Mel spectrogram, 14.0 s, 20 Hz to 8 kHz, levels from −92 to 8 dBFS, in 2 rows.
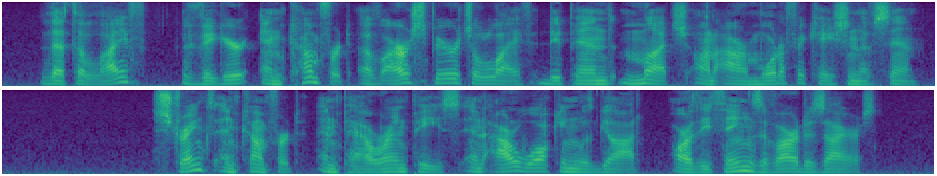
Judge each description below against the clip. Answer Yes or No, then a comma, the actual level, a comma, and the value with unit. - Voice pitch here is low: Yes, low, 115 Hz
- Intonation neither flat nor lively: Yes, average, 3.1 semitones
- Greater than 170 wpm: No, average, 155 wpm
